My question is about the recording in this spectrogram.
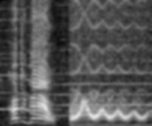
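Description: A short falling vocal cry, then from about a second in a cartoon-style comic wobble sound effect whose pitch warbles up and down about five times a second, with a low hum beneath it.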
